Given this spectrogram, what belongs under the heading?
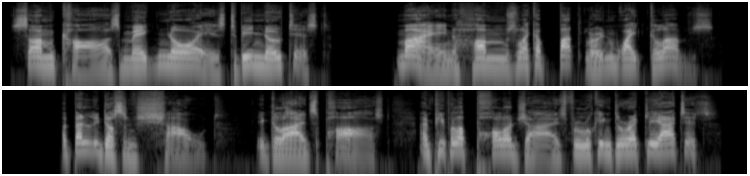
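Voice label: humor, commercial voice over for radio & TV ads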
